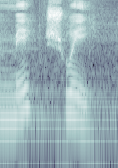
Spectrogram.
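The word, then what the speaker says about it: Mixue: Meishui se pronuncia Meishui e já tem 45 mil lojas e superou gigantes como McDonald's, Starbucks e tem cerca de 45 mil lojas.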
